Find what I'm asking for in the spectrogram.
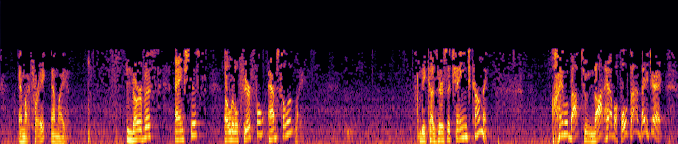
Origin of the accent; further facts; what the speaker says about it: Florida, United States; now in Vermont, United States; I grew up in Florida, consider myself a Floridian. But if Lord tarries, by our next anniversary, I will have lived in Vermont longer than I ever lived in Florida.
